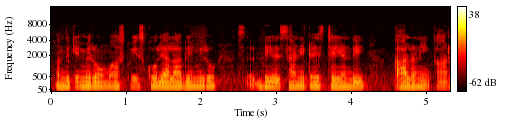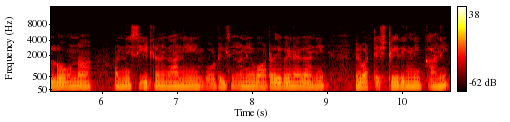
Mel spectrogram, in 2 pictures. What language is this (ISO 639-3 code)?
tel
